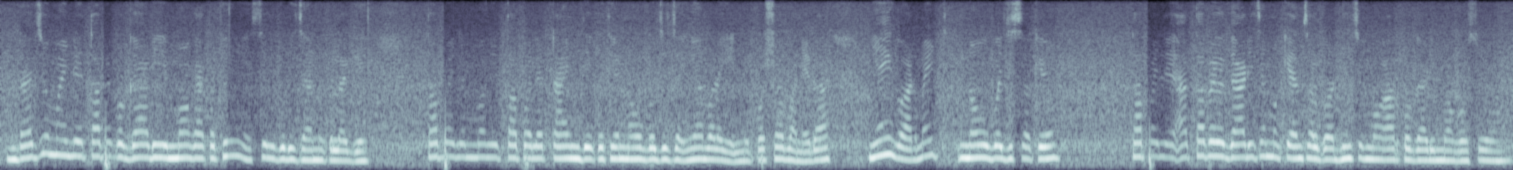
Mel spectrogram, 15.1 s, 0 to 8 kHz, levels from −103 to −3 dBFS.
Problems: none marked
